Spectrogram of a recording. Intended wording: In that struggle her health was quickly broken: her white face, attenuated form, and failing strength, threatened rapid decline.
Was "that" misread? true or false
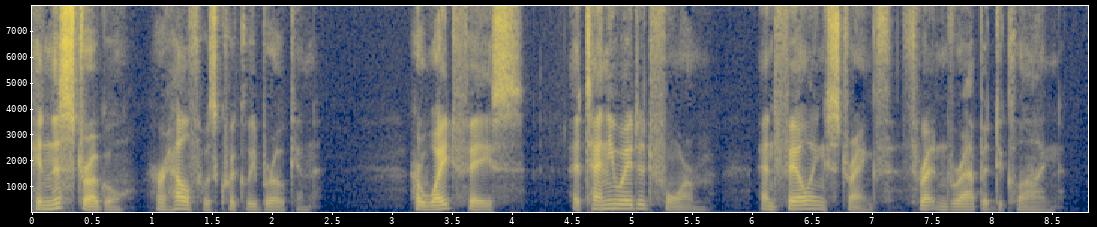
true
